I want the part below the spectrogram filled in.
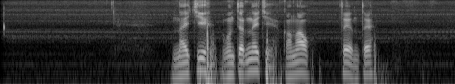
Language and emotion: Russian, neutral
